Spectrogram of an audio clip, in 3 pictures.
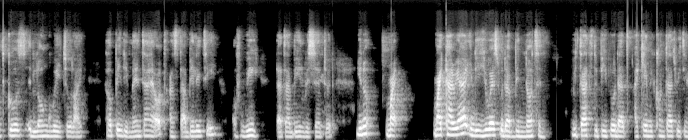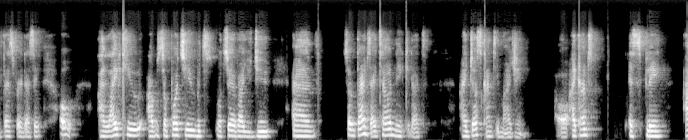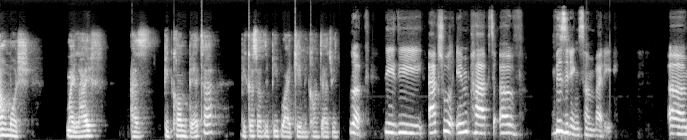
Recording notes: Recorded at my home studio and Interview was conducted with Zoom technology.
